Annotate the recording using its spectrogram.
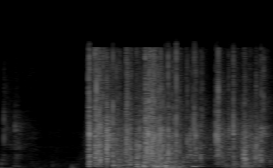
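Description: Rustling and crinkling of a canvas tote bag and its contents as it is lifted and handled, starting about half a second in and running for over a second.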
